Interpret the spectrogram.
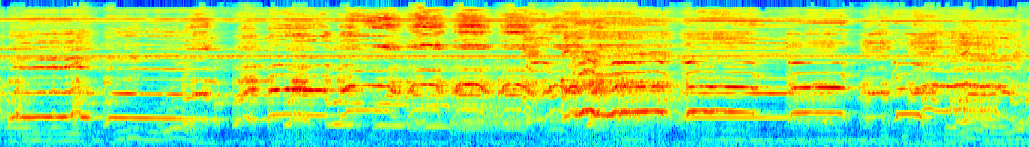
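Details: Kokok Balenggek rooster, a village chicken of Solok in West Sumatra prized for its multi-level crow; a long, loud crow climbing and dropping through repeated stepped tiers, notes bending up and down, continuing throughout.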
